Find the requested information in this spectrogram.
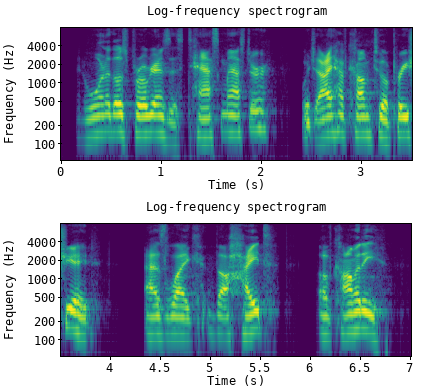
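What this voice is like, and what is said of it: American accent. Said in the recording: “you probably noticed from my accent, I'm from America”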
